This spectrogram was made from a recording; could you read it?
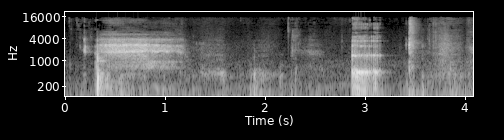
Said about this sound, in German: Ich kann auf Kommando rülpsen jetzt, aber ich nehme noch einen Schluck.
